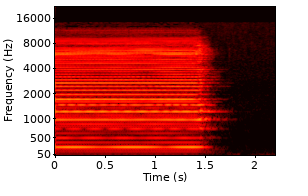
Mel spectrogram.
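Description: Uilleann pipes pitched in B, made by Kenneth McNicholl, holding one steady final note of a reel over the drones, then cutting off about one and a half seconds in.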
